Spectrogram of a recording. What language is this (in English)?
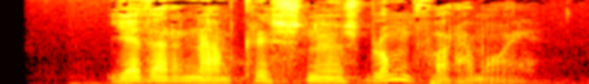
Western Frisian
